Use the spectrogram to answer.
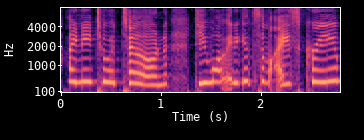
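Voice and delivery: high, put-on husband voice; imitating an apologetic husband; timid peace offering. Husband timidly offers to make amends.

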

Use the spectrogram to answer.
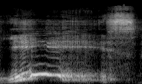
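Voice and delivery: very high squeaky Scottish "yes"; Scottish character impression. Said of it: "does a Scottish voice and does a".

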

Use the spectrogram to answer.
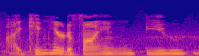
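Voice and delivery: high, flustered stammering; overwhelmed. Acted. Newcomer explaining why they came to find a stranger, overwhelmed. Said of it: "I'm kinda overwhelmed".

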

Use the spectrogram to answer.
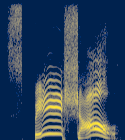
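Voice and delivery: high, loud pelican squawk; character voice. A narrator's reading. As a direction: squawk it out brightly.

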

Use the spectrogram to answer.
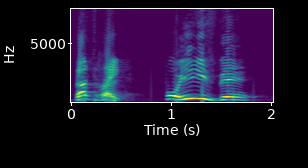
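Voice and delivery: fiery preaching. Acted. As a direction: preach it like calling witnesses to the stand. Preaching at full force.

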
